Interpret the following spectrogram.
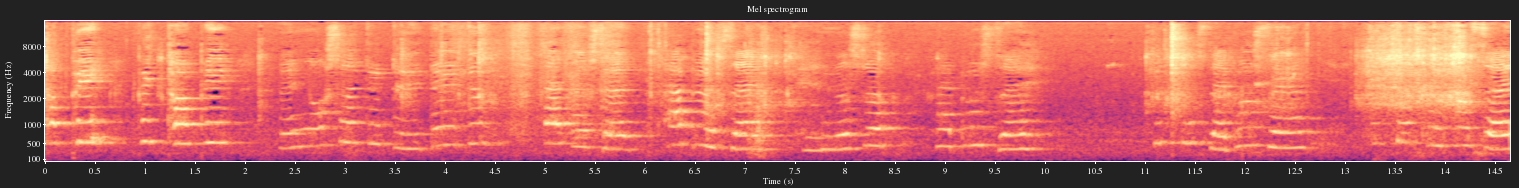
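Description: Toddler babbling to herself in a sing-song voice, short rising and falling phrases without clear words, with a brief pause about ten seconds in.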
